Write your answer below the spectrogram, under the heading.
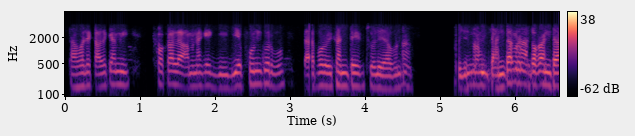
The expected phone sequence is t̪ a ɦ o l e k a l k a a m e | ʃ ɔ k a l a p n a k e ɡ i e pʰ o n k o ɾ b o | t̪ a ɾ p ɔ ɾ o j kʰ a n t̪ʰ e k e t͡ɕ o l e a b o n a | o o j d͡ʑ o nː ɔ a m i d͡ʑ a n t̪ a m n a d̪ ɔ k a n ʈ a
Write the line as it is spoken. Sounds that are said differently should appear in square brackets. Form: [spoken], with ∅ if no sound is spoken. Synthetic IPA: t̪ a ɦ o l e k a l k [e] a m [i] | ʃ ɔ k a l a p n a k e ɡ i e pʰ o n k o ɾ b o | t̪ a ɾ p ɔ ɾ o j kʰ a n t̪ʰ e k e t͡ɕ o l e a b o n a | o o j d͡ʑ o nː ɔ a m i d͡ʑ a n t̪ a m n a d̪ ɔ k a n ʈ a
